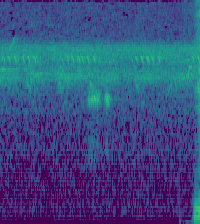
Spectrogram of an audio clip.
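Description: A steady, high-pitched chorus of calling small animals, with a brief trill about a second in.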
